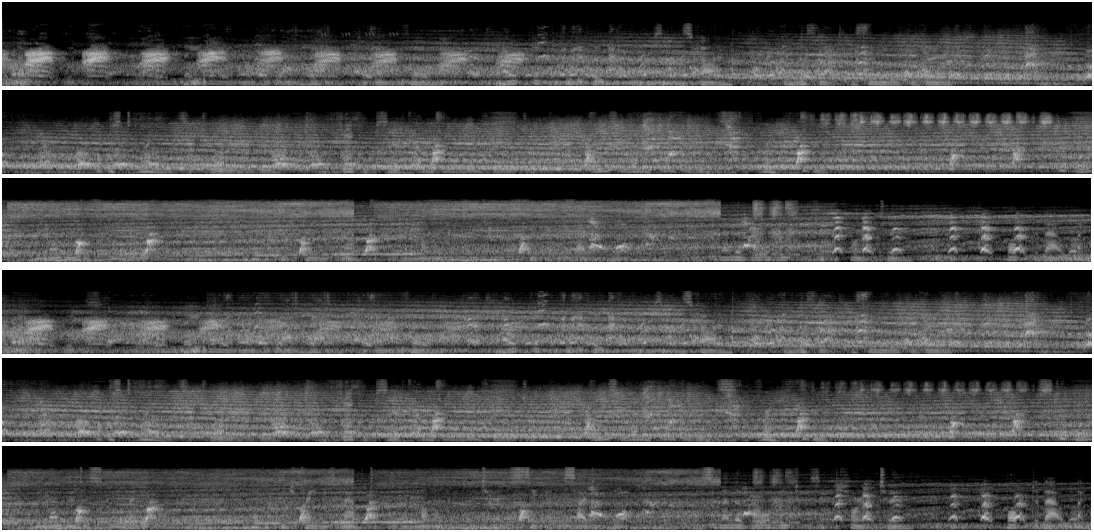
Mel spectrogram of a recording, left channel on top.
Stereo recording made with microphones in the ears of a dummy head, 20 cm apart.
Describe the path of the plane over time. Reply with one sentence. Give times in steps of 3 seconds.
In this clip you hear the plane on the right from 0 s, in the centre from 15 s and on the left from 18 s.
